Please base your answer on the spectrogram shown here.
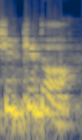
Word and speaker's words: শিক্ষিত: আচ্ছা আরেকটা শব্দ লিখি শিক্ষিত এটার উচ্চারণ কি হবে দেখো উচ্চারণ হবে শিক খ এর শিকারে খি তকারে ত শিক্ষিত কারণ শব্দের শেষে ত উচ্চারণ বলবত আছে ত তকারে ত ঠিক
